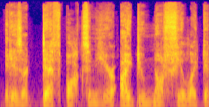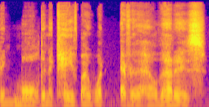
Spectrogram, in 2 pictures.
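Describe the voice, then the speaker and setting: A man playing a gruff cowboy hunter in an audio roleplay, whispering while stalking and swearing and giving orders in a crisis. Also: lowish voice, steady tone, normal speed, dry recording. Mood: urgent, alarmed. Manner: swearing, commanding, urgent. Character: gruff rugged cowboy hunter tracking a beast. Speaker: ranch hand tracking a beast.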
